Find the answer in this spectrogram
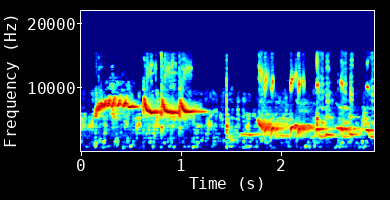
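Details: Varied orange-headed thrush song for stimulating silent caged birds: a clear high whistle held briefly, a short dip in volume, then a tumbling sequence of warbled and scratchy notes.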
